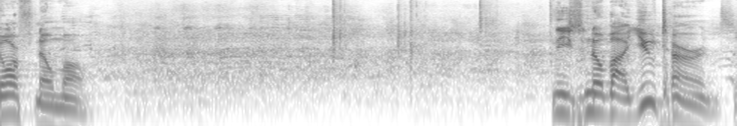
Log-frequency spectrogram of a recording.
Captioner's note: laughter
